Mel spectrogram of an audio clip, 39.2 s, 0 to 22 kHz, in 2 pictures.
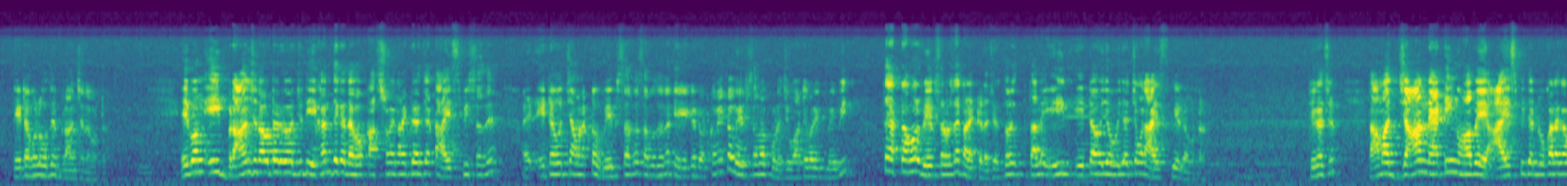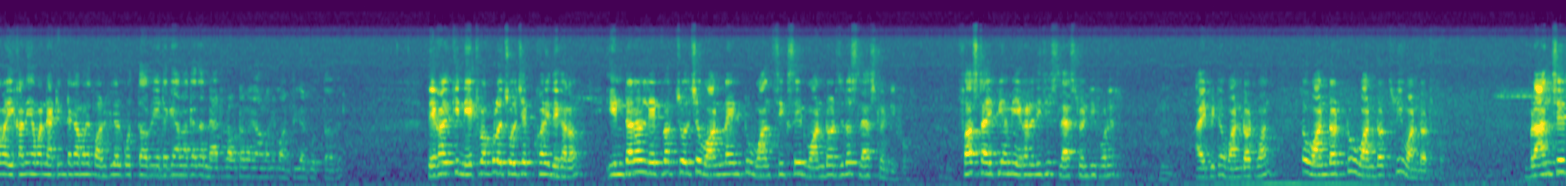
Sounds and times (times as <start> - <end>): Speech: 0.2 - 1.4, 2.3 - 15.1, 16.4 - 23.9, 25.0 - 31.0, 31.6 - 37.7, 38.7 - 39.1.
